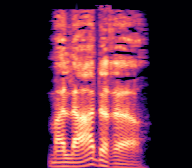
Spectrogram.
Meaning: inflection of malad: 1. strong/mixed nominative masculine singular comparative degree 2. strong genitive/dative feminine singular comparative degree 3. strong genitive plural comparative degree
- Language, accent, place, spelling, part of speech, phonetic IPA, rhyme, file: German, Germany, Berlin, maladerer, adjective, [maˈlaːdəʁɐ], -aːdəʁɐ, De-maladerer.ogg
